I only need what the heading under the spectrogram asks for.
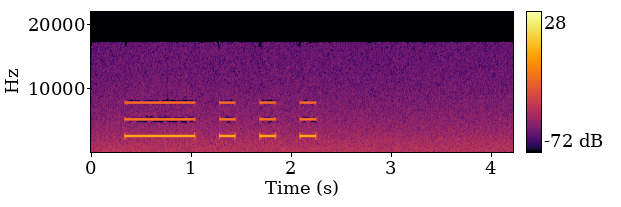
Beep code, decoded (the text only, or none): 1 long, 3 short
